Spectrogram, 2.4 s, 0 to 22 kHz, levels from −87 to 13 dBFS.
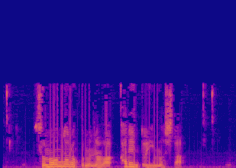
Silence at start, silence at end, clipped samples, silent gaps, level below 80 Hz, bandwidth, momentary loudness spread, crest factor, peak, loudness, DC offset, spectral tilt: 0.35 s; 0.05 s; under 0.1%; none; -48 dBFS; 11.5 kHz; 14 LU; 18 dB; -6 dBFS; -23 LUFS; under 0.1%; -4.5 dB/octave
